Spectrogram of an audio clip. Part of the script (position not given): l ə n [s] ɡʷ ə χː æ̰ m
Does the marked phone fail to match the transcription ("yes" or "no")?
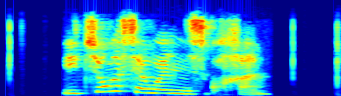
no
